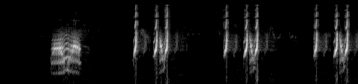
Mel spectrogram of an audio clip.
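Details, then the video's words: A common quail calls without a cage: one short nasal, buzzy note, then three sharp, clipped 'whit wit-wit' phrases at steady intervals of roughly one second, against silence. "Batair Ki Awaz | 3 best single Batair Ki Awaz pinjre se bahar | Common Quail Calling without cage"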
